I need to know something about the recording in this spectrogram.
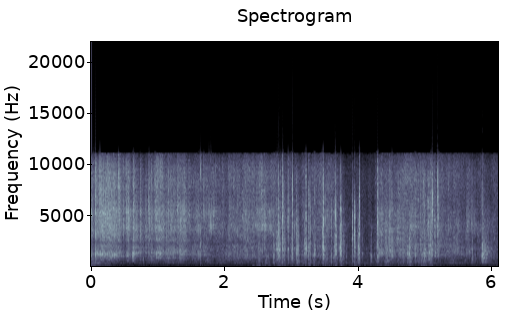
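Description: Crackling and crunching close to the microphone: a busy run of small clicks that thickens about halfway through.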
